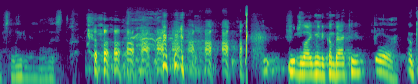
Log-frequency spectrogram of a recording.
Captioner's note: laugh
